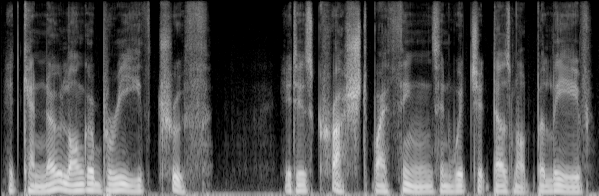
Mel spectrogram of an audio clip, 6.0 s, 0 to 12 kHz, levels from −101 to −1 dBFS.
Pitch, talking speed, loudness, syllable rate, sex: 95 Hz, 170 wpm, -21 LUFS, 4.3 syllables/s, male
